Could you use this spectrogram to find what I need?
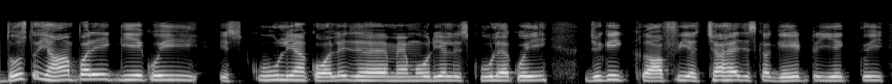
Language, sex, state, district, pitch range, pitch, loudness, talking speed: Hindi, male, Uttar Pradesh, Etah, 180-200 Hz, 190 Hz, -15 LUFS, 160 wpm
